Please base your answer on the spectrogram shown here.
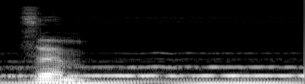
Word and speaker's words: vvyrm: That's why I use the term vvyrm, a modified version of worm, even though the root of the word worm came from worm. I know it sounds weird because all of them pronounce like worm.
